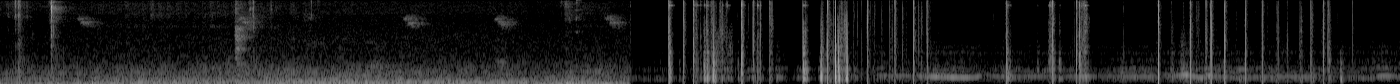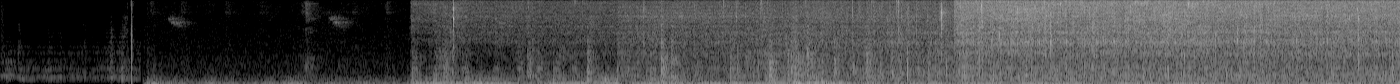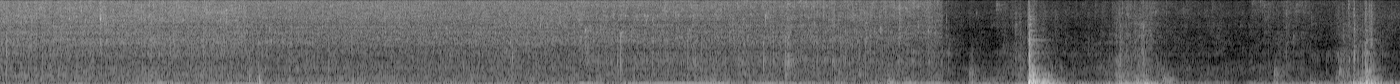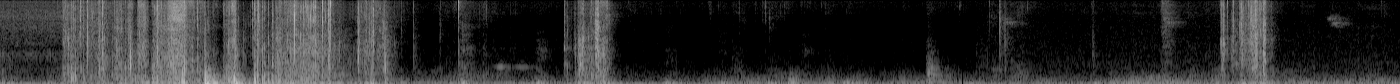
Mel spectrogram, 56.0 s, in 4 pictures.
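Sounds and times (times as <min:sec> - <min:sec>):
food deep-frying in hot oil: 0:18.1 - 0:42.6.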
